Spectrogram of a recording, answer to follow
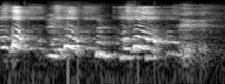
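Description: A baby laughing in about four short bursts, each falling in pitch.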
